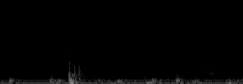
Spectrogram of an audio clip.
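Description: Footsteps on a stage floor: a few dull low thumps at uneven spacing, the loudest about two-thirds of a second in, over a steady electrical hum.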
